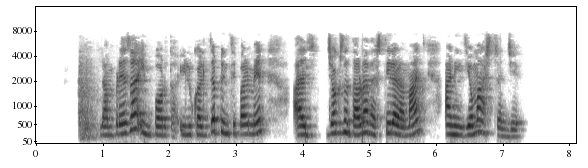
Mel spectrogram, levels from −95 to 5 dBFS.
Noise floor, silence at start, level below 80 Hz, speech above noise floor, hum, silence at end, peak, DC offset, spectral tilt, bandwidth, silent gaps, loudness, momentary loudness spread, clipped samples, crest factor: -85 dBFS; 0.65 s; -64 dBFS; 68 dB; none; 0.8 s; 0 dBFS; under 0.1%; -3.5 dB/octave; 7.8 kHz; none; -17 LUFS; 15 LU; under 0.1%; 18 dB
